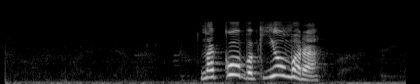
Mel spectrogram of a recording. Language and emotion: Russian, positive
